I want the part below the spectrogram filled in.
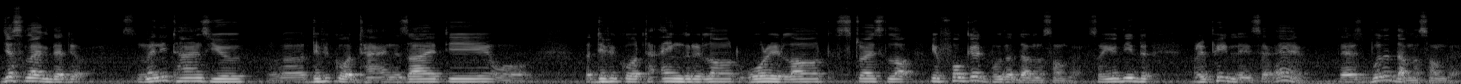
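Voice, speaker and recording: Tibetan-accented man teaching in halting English. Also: medium pitch, a little hiss or hum. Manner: broken English, repetitive, gently joking. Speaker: Buddhist teacher. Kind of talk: dharma teaching talk.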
